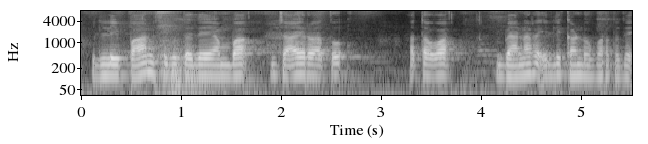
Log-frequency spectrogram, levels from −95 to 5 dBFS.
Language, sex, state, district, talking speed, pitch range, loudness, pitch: Kannada, male, Karnataka, Koppal, 110 wpm, 125-130 Hz, -18 LUFS, 130 Hz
